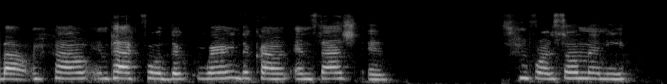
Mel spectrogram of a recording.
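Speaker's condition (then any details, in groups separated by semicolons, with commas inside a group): Cerebral palsy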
